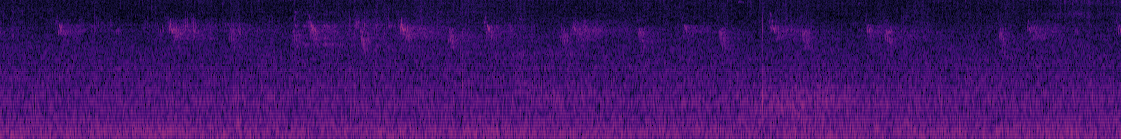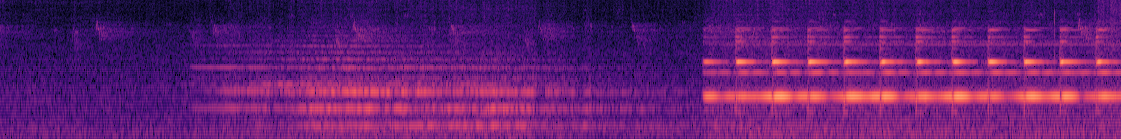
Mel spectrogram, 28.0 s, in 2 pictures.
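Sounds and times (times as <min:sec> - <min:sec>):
faint outdoor ambience: 0:00.0 - 0:28.0
bird chirping: 0:16.4 - 0:28.0.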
